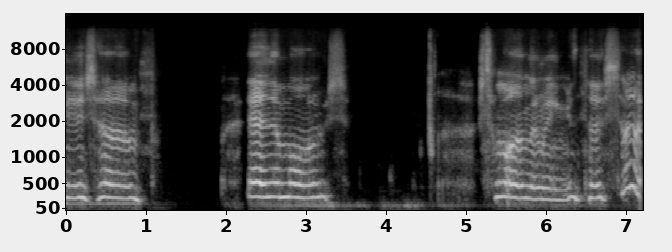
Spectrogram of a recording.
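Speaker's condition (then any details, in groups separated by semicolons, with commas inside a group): ALS; swallowing lost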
